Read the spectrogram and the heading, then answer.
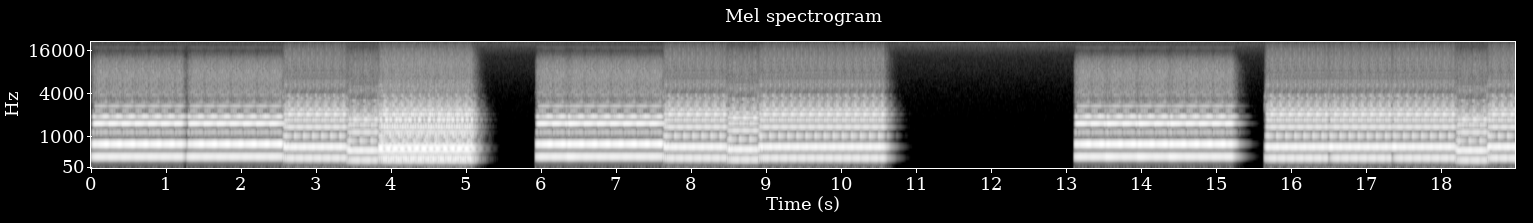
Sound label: band flute; BGM; infinitefusion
